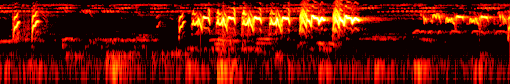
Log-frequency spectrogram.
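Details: Decoy sooty-headed bulbul luring wild bulbuls: a couple of thin notes, then a long rapid stream of bubbly warbled chirps that swells louder before fading.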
